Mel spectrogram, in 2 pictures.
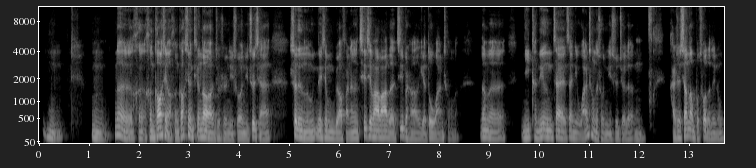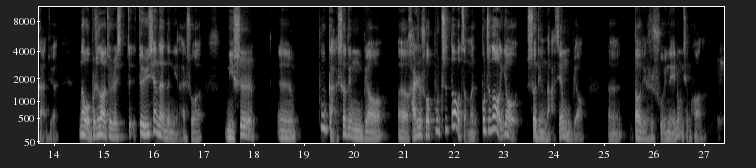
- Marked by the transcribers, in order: tsk; other background noise
- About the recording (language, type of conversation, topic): Chinese, advice, 我该如何确定一个既有意义又符合我的核心价值观的目标？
